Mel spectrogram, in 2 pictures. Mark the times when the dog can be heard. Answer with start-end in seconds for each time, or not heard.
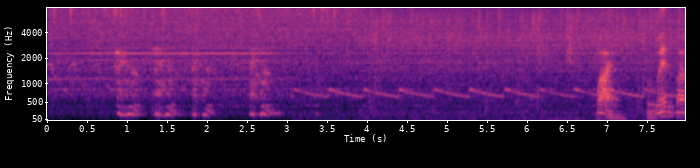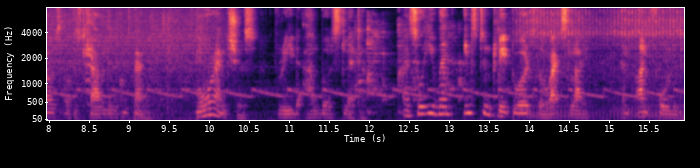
not heard.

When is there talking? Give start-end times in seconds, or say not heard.
6.8-15.8.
